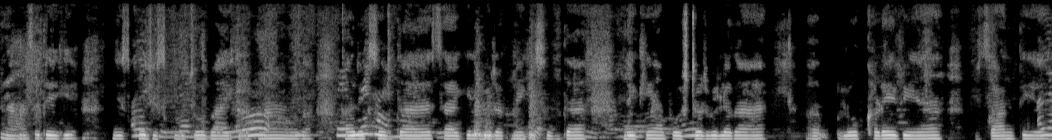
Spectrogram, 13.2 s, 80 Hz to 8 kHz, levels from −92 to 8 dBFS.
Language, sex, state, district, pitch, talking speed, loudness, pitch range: Hindi, female, Uttar Pradesh, Deoria, 185 Hz, 145 wpm, -21 LUFS, 180-190 Hz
